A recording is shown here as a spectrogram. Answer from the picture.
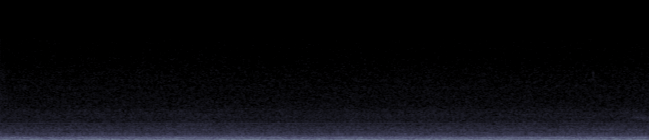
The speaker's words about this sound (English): Hear the vent.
